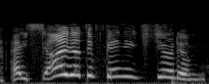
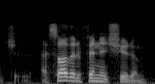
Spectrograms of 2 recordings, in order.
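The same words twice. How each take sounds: First: Put-on much higher, slow baby voice. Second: Said in the usual way. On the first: Shown as a demonstration. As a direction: babble it like a tiny toddler. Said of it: "What would that sound like?". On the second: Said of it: "Nope, that's not right".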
